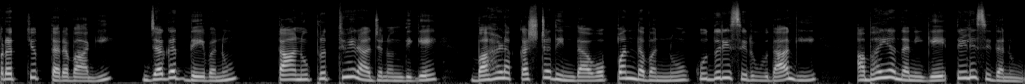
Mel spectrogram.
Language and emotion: Kannada, neutral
